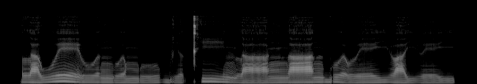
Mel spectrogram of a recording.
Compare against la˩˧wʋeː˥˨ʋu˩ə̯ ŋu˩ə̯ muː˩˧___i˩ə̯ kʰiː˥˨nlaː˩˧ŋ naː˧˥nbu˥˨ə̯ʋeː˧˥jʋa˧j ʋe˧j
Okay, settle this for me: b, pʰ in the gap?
b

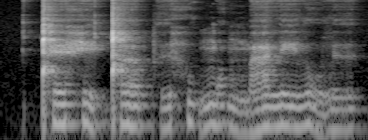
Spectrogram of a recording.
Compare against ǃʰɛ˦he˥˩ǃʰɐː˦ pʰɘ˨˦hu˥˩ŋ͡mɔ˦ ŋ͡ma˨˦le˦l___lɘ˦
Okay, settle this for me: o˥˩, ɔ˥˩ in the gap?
o˥˩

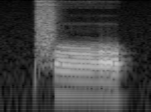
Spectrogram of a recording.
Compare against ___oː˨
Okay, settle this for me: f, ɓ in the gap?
f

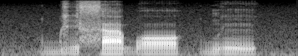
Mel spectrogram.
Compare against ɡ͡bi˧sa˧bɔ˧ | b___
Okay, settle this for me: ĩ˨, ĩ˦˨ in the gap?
ĩ˨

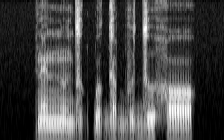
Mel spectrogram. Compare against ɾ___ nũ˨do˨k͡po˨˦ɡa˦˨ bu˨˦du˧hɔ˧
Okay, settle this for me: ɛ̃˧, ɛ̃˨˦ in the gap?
ɛ̃˧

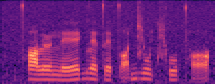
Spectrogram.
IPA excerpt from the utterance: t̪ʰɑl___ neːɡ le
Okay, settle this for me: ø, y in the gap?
ø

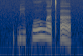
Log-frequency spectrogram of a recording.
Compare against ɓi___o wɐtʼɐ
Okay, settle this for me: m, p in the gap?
p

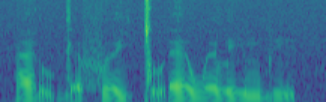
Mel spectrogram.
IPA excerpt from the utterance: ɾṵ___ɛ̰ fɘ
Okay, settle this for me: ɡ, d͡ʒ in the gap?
ɡ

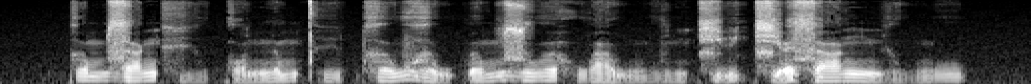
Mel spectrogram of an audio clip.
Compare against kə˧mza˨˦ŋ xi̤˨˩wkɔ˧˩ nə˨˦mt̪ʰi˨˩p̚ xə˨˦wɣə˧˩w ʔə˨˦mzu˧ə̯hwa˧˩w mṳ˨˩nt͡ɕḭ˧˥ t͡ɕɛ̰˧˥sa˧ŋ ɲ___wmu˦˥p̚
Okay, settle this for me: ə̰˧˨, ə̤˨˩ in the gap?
ə̤˨˩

